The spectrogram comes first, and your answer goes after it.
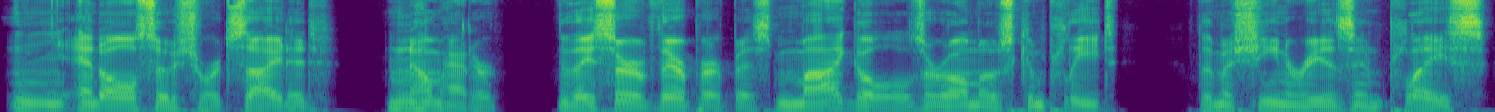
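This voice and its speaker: A man playing a smug, scheming cult villain in a tabletop audio drama, condescending and deliberate. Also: medium pitch, no echo, clean studio sound, close to an everyday voice. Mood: smug, menacing. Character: smug, scheming male cult villain named Lazarus Kane.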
